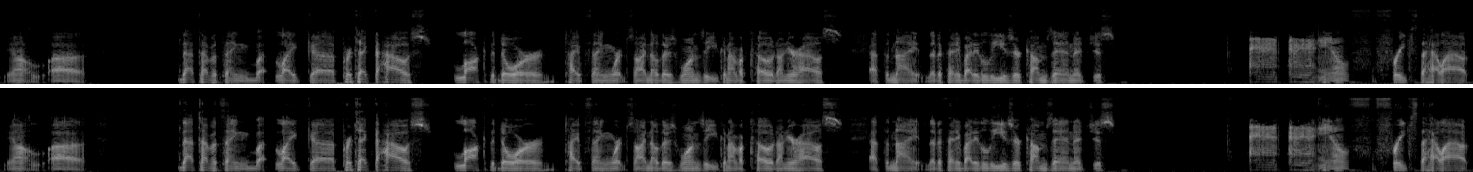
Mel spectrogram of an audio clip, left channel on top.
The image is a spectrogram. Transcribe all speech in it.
You know, that type of thing. But like protect the house, lock the door type thing. Where so I know there's ones that you can have a code on your house at the night that if anybody leaves or comes in, it just freaks the hell out.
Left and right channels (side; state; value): both; normal; correlation 0.05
